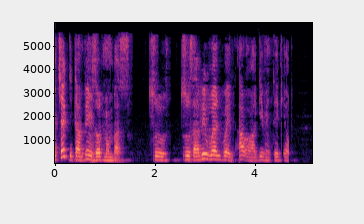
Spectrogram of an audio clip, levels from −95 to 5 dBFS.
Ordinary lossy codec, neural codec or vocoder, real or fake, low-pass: AAC, 24 kbps; none; real; 5.4 kHz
